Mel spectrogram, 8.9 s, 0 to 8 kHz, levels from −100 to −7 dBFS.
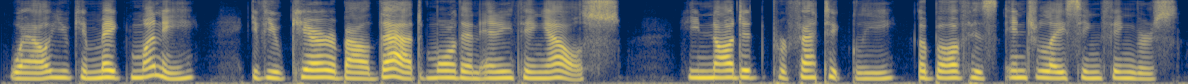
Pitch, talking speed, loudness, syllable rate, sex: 230 Hz, 140 wpm, -18 LUFS, 4.7 syllables/s, female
